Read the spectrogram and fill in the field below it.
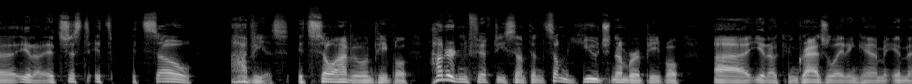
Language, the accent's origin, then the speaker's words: English; Washington, District of Columbia, United States; I met a lot of people growing up in Washington D.C. in the radio business.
